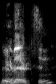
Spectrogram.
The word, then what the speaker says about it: Märzen: Is that how it's pronounced? – Märzen.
